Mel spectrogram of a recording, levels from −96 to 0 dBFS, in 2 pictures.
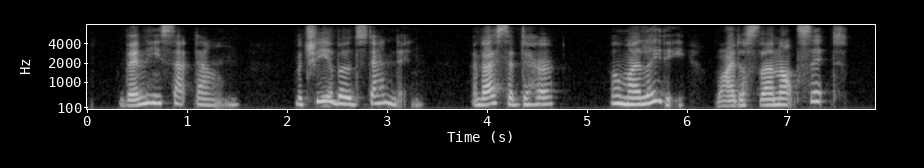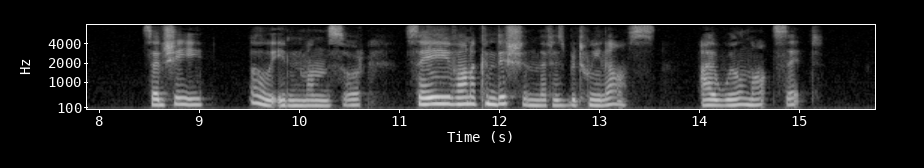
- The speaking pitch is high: Yes, high, 215 Hz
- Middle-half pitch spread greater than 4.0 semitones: No, average, 3.7 semitones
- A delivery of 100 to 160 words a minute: Yes, average, 150 wpm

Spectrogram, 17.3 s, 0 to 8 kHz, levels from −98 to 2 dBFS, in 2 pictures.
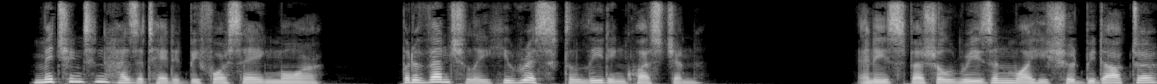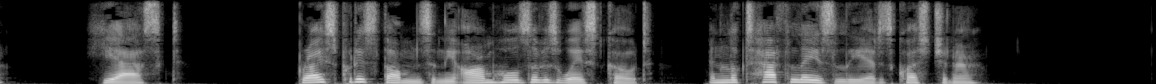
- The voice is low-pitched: No, medium, 160 Hz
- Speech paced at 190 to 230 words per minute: No, slow, 135 wpm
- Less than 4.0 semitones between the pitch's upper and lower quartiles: No, average, 5.3 semitones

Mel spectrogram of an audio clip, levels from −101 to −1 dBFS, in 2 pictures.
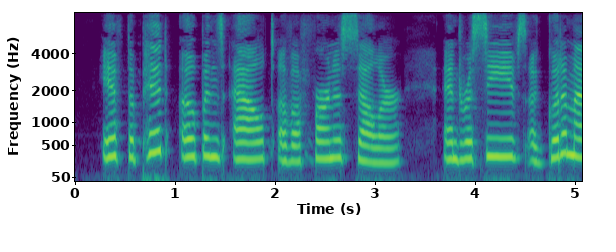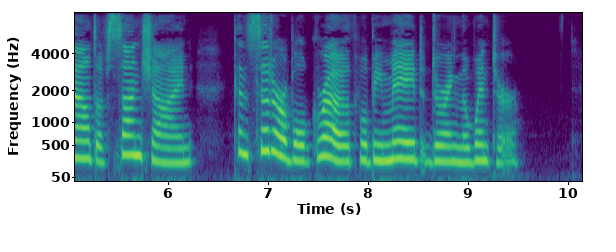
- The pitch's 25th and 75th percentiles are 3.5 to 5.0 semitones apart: Yes, average, 4.0 semitones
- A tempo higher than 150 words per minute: No, average, 140 wpm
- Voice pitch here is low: No, very high, 275 Hz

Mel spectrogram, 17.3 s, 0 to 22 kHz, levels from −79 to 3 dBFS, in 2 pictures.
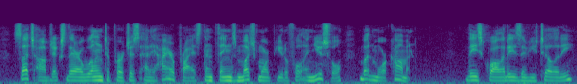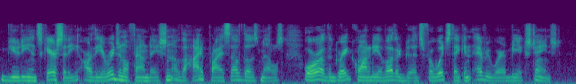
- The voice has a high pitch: No, low, 125 Hz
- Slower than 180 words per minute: No, average, 185 wpm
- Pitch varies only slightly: Yes, narrow, 2.2 semitones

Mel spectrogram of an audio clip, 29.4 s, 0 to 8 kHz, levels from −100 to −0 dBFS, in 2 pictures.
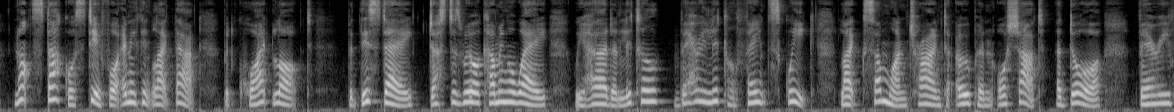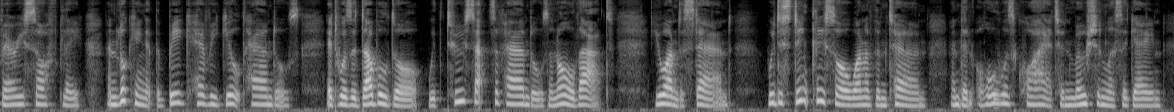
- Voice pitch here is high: Yes, high, 220 Hz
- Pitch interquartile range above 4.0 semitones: Yes, average, 4.6 semitones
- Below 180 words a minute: Yes, average, 160 wpm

